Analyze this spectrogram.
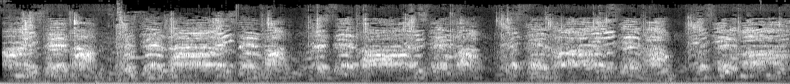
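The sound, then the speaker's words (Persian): A large crowd of residents protesting outside the Tabriz municipality building against the killing of stray dogs by municipal forces chants slogans in unison demanding the Tabriz mayor's resignation, loud and rhythmic, with repeated shouted phrases rising and falling in steady bursts across the whole stretch. “معترضان در این اجتماع با دادن شعارهایی خواستار استعفای شهردار تبریز شدند.”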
